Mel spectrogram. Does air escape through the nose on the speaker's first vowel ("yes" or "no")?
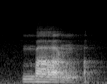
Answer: no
